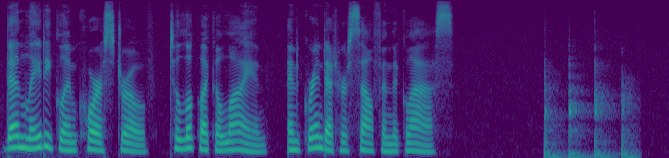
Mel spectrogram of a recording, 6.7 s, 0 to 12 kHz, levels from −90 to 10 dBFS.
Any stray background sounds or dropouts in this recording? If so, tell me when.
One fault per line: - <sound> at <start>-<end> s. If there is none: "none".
- thud at 5.4-6.4 s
